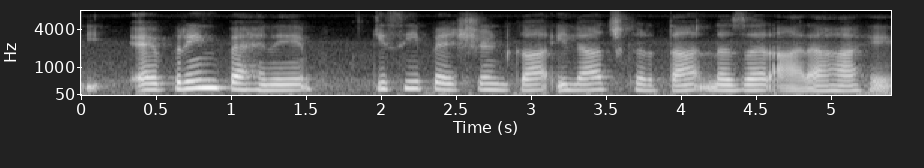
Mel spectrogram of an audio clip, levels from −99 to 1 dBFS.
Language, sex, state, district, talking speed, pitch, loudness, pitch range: Hindi, female, Madhya Pradesh, Dhar, 135 wpm, 205 Hz, -16 LUFS, 195-240 Hz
